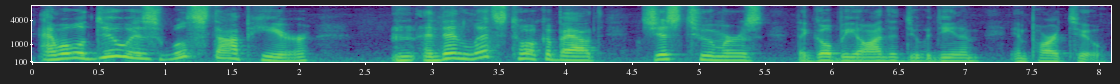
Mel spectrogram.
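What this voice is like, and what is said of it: Tired, strained voice giving out. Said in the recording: “My voice is giving out. I need some vitamin water.”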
